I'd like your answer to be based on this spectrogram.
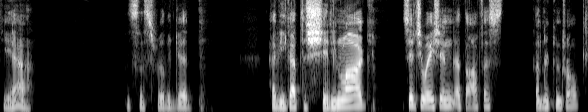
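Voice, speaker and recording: A man's voice: a little high, vocal fry, a little mellow, no echo, clean studio sound. A man co-hosting a gaming podcast, teasing and joking in casual chat. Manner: joking, quick to laugh, teasing. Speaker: podcast co-host.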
